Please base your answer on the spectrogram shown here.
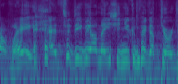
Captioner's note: laughter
